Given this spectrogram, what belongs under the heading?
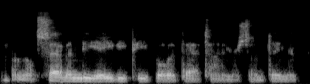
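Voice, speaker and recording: A very deep, husky man from Detroit speaks in a dry, close recording with no room sound. He is a pastor telling his story in a relaxed, rambling way and acts out what other people said. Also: quick pace, no room sound. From United States (Detroit, Michigan). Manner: conversational, rambling, acts out quoted dialogue. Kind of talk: casual interview storytelling.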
